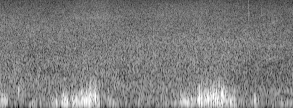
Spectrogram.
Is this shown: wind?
yes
